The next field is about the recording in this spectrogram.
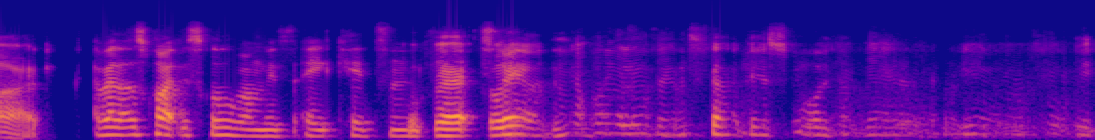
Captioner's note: panel and audience laughs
